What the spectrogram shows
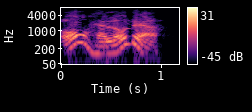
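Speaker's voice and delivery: put-on Swedish-sounding accent. Playing a character greeting a scared man, swedish accent. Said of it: "Levi's not Swedish".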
